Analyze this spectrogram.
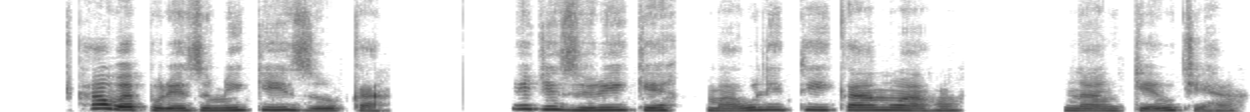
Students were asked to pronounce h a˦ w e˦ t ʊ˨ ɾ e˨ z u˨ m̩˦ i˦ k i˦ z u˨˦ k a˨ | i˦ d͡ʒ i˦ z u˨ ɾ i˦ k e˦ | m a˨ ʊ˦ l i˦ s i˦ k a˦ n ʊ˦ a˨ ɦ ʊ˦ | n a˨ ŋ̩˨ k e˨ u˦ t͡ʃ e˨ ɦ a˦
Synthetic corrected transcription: h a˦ w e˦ p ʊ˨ ɾ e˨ z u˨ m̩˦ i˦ k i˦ z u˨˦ k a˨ | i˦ d͡ʒ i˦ z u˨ ɾ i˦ k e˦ | m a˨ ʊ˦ l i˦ t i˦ k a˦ n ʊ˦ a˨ ɦ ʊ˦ | n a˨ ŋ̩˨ k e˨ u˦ t͡ʃ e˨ ɦ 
